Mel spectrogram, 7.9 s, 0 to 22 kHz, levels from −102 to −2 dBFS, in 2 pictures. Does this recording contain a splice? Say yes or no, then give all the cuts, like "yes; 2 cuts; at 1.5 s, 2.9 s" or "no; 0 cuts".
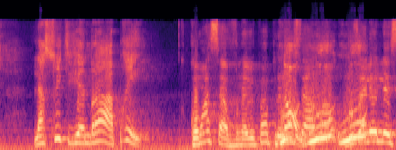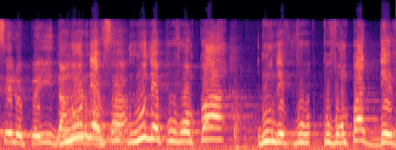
no; 0 cuts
